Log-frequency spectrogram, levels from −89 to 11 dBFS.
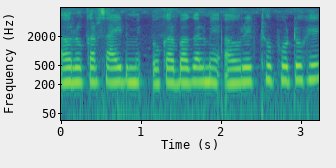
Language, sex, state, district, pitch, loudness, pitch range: Chhattisgarhi, female, Chhattisgarh, Raigarh, 225 Hz, -12 LUFS, 220-225 Hz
